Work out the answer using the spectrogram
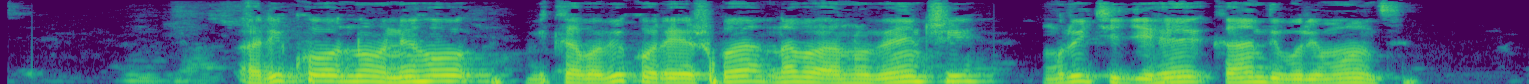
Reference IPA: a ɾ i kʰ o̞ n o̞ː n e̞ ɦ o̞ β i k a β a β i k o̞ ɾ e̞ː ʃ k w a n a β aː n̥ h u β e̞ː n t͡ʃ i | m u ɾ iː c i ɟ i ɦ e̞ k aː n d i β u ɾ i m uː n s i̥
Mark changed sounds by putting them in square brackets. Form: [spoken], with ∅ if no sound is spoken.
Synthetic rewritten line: a ɾ i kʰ o̞ n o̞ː n e̞ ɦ o̞ β i k a β a β i k o̞ ɾ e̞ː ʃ k w a n a β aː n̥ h u β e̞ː n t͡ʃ i | m u ɾ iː c i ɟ i ɦ e̞ k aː n d i β u ɾ i m uː n s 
